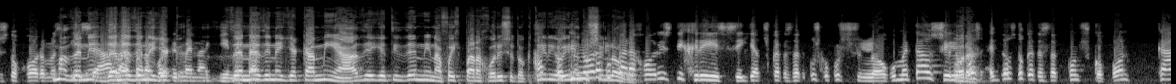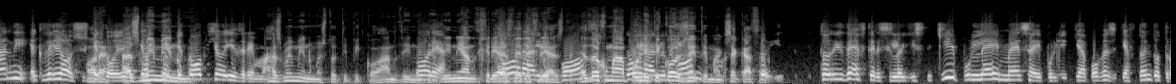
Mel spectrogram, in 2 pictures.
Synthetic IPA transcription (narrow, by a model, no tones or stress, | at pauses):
st̪oxoɾomɐmɐðenðeneðineʝɐt̪menɐiðe̞neðine̞ʝɐkɐmiɐɐðiɐʝɐt̪iðe̞nineɐfueçi̥pɐɾɐxo̞ɾisit̪o̞kt̪iɾioinnenoɾsɐilo̞ɣɐɣɾɐxoɾizit̪ixɾisiʝɐt̪u̥skɐt̪ɐst̪ɐt̪ikusko̞pust̪u̥silo̞ɣume̞t̪ɐosilooɾeɣosend̪o̞st̪oŋɡɐt̪ɐst̪ɐt̪i̥ko̞nt̪u̥sko̞po̞n | kɐniʔekðilo̞sisoɾeɾet̪oɐzmiminmopçoiðɾimɐɐzmiminumest̪o̞t̪ipiko̞ɐnðinoɾeɐðiniɐnxɾiɐzet̪eðexɾiɐzeoeeðoexumeenɐpolit̪iko̞zit̪imɐkse̞kɐθɐ | t̪oiðe̞ft̪e̞ɾisilo̞ʝist̪icipule̞ime̞sɐipuɾʝiciɐpo̞fɐsi̥ceɐft̪o̞inet̪ot̪ɾ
